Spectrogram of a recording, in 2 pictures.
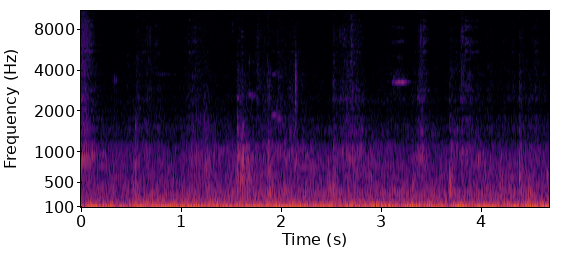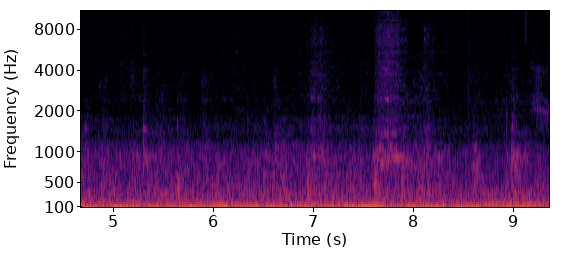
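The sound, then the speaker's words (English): A train rumbles steadily along the tracks, a heavy, continuous low roar with faint metallic clicks and squeals flickering over it for the whole stretch. “It startles you, and instead of jumping, you fall directly under the train.”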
